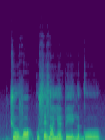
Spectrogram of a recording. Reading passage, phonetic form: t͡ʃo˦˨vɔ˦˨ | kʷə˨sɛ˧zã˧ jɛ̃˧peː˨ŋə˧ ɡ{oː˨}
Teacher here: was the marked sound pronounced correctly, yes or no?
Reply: yes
